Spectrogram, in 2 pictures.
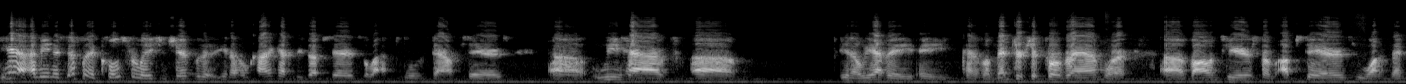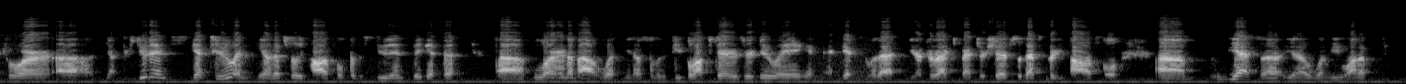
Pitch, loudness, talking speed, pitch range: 110 Hz, -23 LUFS, 205 wpm, 100-140 Hz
